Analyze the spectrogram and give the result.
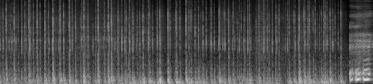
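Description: Fingertips tap rapidly on a large, glossy, printed cardboard console box held up close, producing a dense stream of soft, hollow, low thuds with short, dry decay. Near the end the tapping stops and a brief, louder sound with a steady tone closes the clip.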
